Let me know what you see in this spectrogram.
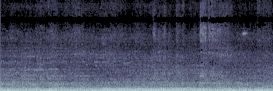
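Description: Freight train of double-stack container well cars rolling past close by: a steady rumble of steel wheels on the rails. A low steady hum comes in for about two seconds midway.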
